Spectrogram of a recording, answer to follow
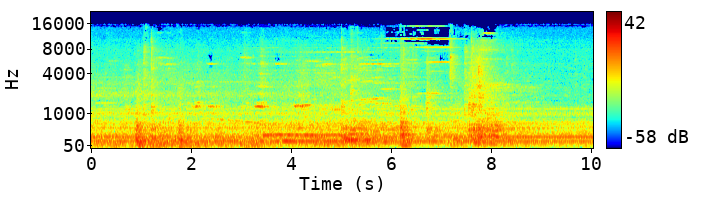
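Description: JR Kyushu 817-series electric train coming to a stop at a station, heard from inside the car: a steady running hum with low tones and a few clunks as it halts.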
